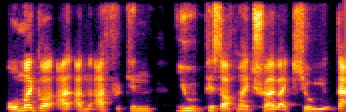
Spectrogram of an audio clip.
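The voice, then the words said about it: Put-on exaggerated African accent. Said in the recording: “I'm talking about the real ... That kind of accent.”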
